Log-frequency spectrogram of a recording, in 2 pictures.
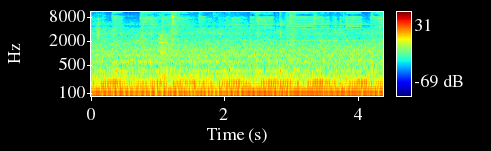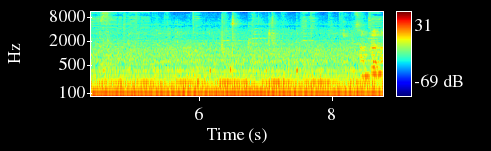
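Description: Loud, steady low drone of a ship's engines and machinery, heard inside a cabin.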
